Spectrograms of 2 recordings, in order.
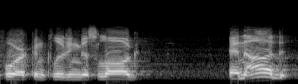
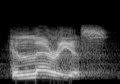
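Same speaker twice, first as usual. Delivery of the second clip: slow, dry, deadpan sarcasm; drawn out with withering disdain; slower than usual. Acted. Scientist mocking his colleagues' pranks, slow and sarcastic.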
